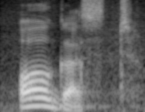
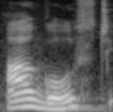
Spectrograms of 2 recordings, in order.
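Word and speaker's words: August: কোন ওয়ার্ডের শেষে ও অগস্ট নট আগস্ট it Willoughby অগস্ট অগস্ট অগস্ট September যদি কোন ওয়ার্ডের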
